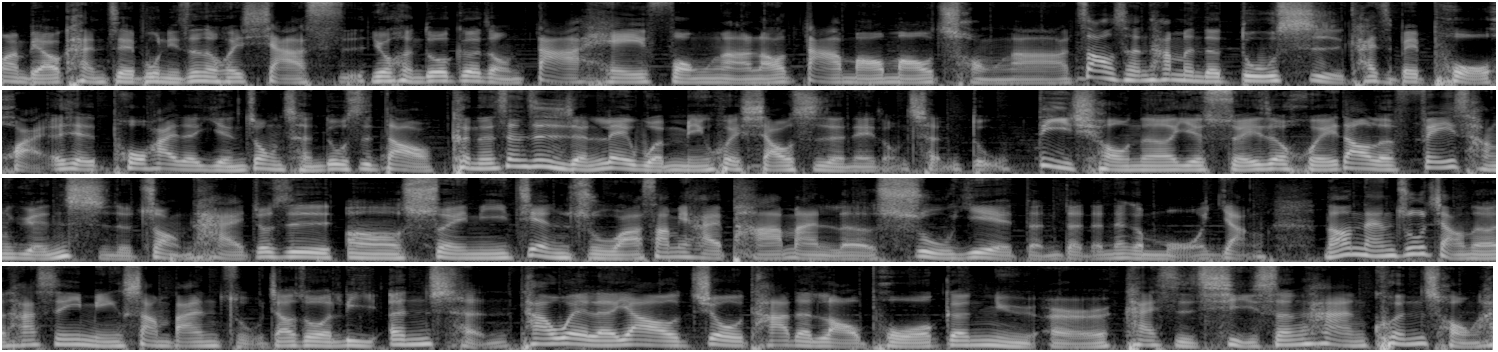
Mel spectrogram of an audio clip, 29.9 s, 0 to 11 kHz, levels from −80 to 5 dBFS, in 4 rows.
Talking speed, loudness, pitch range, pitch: 285 characters per minute, -24 LUFS, 110-145 Hz, 125 Hz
